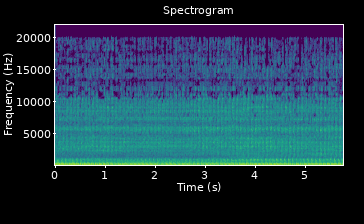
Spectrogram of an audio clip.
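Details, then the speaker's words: Vintage British T20M 200cc single-cylinder four-stroke race bike, test ride after cold starts and repairs: even, steady brisk idle beat with no knocks or misses; it runs fine. "Well, he went out under his own power. He came back under his own power. So far, so good."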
